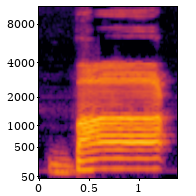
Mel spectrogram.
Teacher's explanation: دونوں ہونٹوں کے تر حصوں سے با ادا ہوتا ہے۔ جب ہم با کو پڑھیں گے تو ہمیں فیل ہوگا کہ یہ تر حصے، یعنی کہ دونوں ہونٹوں کا اندر والا حصہ، کیونکہ وہ تر ہوتا ہے۔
